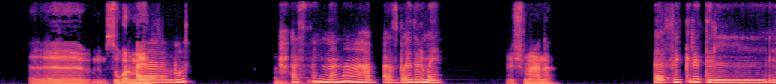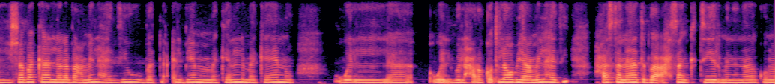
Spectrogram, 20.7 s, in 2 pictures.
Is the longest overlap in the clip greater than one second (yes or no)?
no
